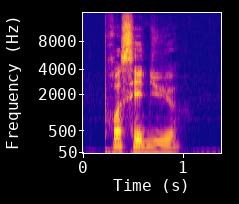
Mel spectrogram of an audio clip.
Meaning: procedure
- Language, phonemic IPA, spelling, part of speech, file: French, /pʁɔ.se.dyʁ/, procédure, noun, Fr-procédure.ogg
